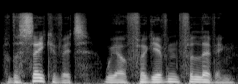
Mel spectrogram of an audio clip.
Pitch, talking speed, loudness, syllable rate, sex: 100 Hz, 250 wpm, -17 LUFS, 6.3 syllables/s, male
